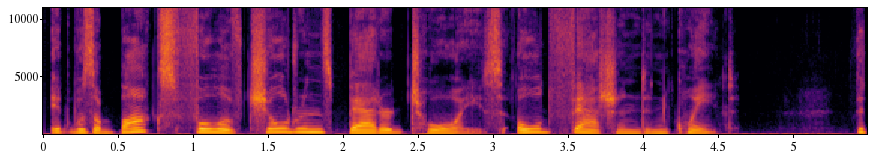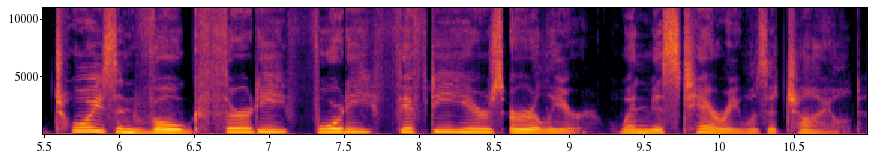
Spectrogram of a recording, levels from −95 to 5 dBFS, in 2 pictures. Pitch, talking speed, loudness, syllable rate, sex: 210 Hz, 135 wpm, -19 LUFS, 3.9 syllables/s, female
